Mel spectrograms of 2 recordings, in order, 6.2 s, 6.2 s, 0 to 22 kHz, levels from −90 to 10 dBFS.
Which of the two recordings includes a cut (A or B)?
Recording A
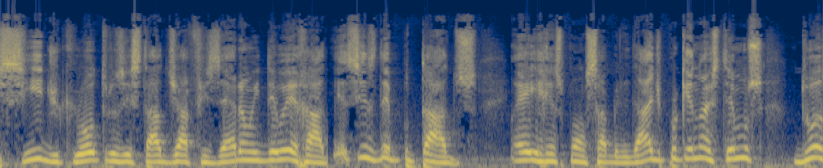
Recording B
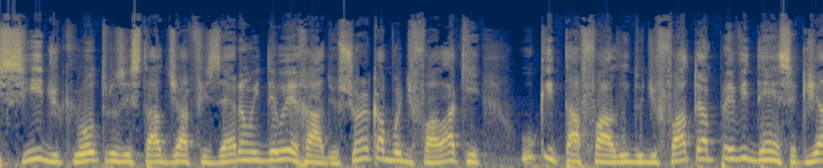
A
